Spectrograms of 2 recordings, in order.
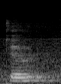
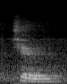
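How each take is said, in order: First: It starts with plain t, no y sound. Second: It starts with a ch sound. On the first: "Either you lose the yod, so tune" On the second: "coalesce the yod with the t to get an African ch"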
